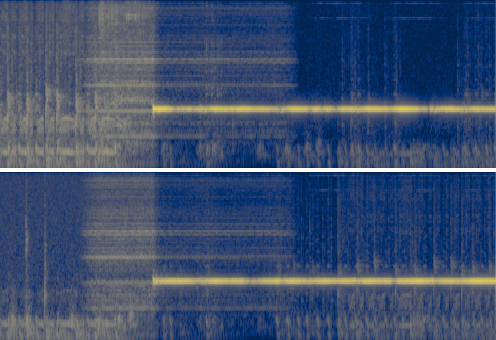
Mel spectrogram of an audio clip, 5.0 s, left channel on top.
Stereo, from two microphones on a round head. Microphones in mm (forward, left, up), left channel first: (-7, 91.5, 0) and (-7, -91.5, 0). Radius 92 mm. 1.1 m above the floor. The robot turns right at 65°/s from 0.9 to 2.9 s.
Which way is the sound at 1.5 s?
50° left (ahead or behind).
